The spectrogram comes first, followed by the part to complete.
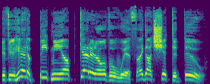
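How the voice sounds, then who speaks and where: A cocky, contemptuous mob lawyer, put on by a male narrator, barking his lines high and loud. His voice jumps around with scorn, and the recording is dry and close. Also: animated, moderate pace, dry recording. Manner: loud, sneering, dismissive.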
